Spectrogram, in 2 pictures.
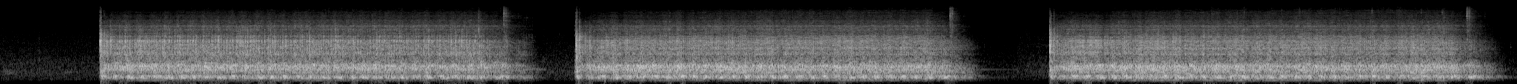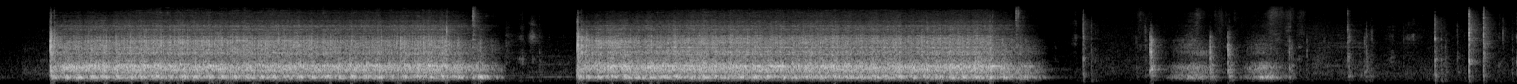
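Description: Small metal lathe cutting a screw thread under power: the motor and gear train run steadily for about four and a half seconds at a time, five times over, each run starting sharply and dying away as the machine is stopped and run the other way. Near the end only scattered light knocks and clicks of handling remain.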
